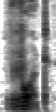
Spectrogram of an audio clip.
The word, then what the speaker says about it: Beaufort: Han heter the 11th Duke of Beaufort. – Okay. – Och det stavas B-A-U-F-O-R-T och det är B-O-W uttalas. – Ja, ja, Beaufort.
